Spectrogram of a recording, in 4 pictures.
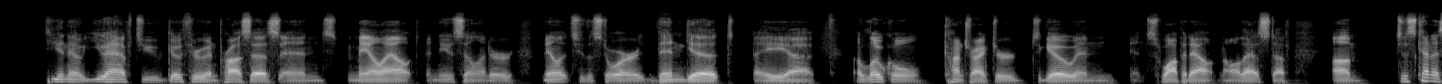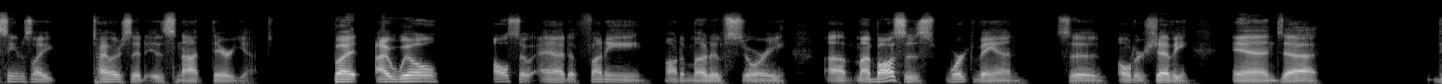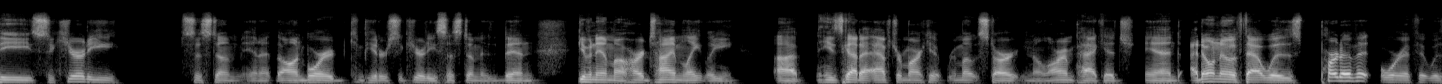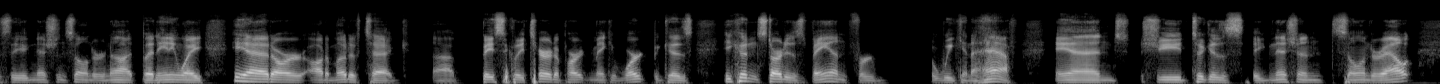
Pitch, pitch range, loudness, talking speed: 100 Hz, 90-110 Hz, -23 LUFS, 155 wpm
